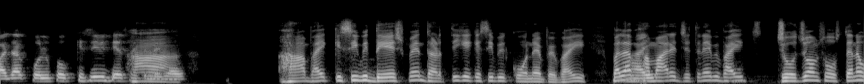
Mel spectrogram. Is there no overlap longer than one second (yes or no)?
yes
